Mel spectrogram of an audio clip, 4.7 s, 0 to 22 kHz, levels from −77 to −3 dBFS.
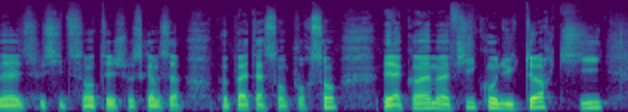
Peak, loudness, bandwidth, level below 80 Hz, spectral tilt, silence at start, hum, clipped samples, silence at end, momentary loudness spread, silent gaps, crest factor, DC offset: -8 dBFS; -27 LUFS; over 20 kHz; -60 dBFS; -4.5 dB/octave; 0 s; none; under 0.1%; 0 s; 8 LU; none; 20 dB; under 0.1%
